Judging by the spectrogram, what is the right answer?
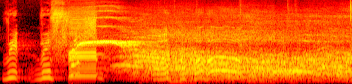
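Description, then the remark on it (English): A voice speaks briefly, then a loud, sharp whistle blast with a buzzing edge, blown very close to a listener, cuts in, followed by a sustained wash of chatter and laughter. “you were speaking as the whistle went”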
